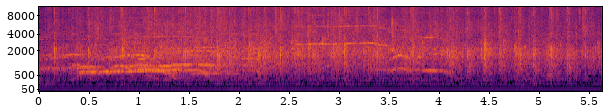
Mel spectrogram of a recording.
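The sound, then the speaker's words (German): An audience claps in a dense, steady burst of applause, welcoming a speaker who has just been introduced before his talk begins; the applause swells in the first second or two and then gradually thins, with some faint voices mixed in. “Es ist immer gefährlich zu klatschen, bevor man angefangen hat, aber ich danke euch, dass ihr was Gutes erwartet.”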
